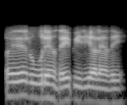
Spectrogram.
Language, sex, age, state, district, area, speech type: Punjabi, male, 18-30, Punjab, Patiala, urban, conversation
